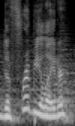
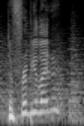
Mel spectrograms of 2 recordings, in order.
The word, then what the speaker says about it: defibrillator: He tells her that he's going to need to use the defriulator. Did you say it right? Defibrillator. I don't think there's a U inside there. Defi defibrillator. Defibrillator. There's an R.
